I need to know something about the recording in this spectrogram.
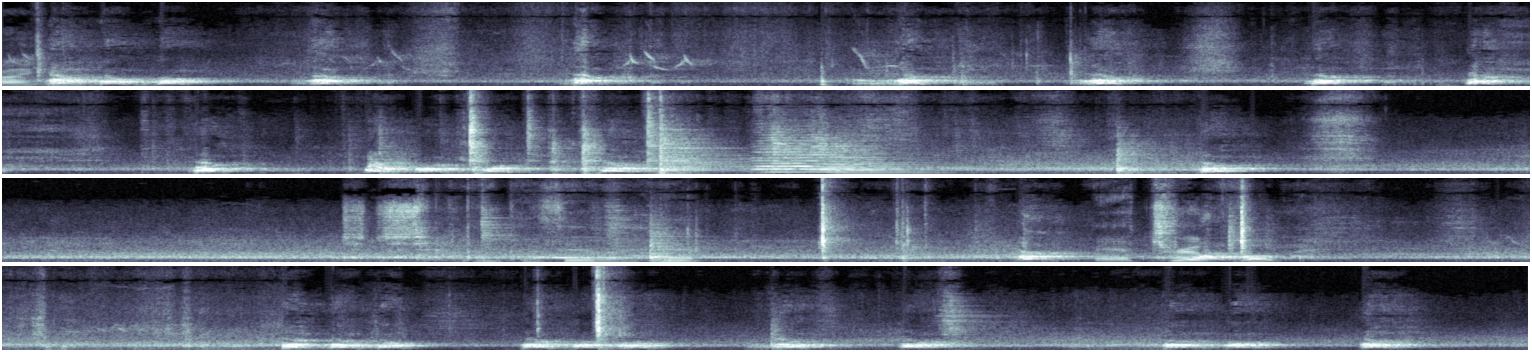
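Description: A dog barking over and over, about one or two barks a second. There is a quieter stretch of fewer barks in the middle, and steady barking again near the end.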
